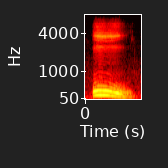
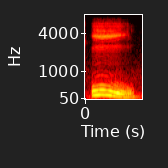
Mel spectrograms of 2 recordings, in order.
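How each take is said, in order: First: The vowel is long and drawn out. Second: The vowel is long and drawn out.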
